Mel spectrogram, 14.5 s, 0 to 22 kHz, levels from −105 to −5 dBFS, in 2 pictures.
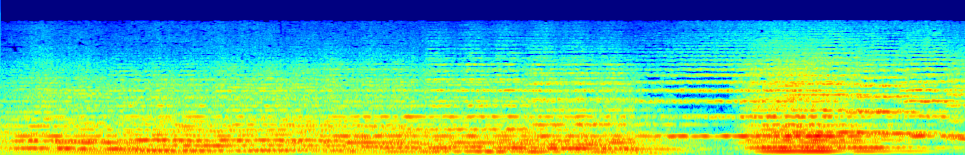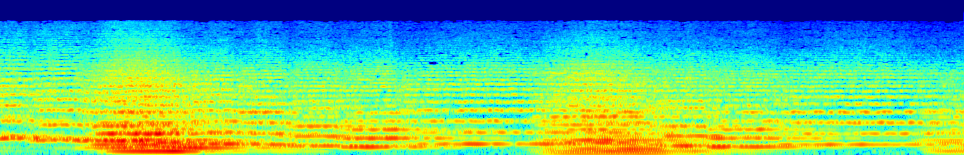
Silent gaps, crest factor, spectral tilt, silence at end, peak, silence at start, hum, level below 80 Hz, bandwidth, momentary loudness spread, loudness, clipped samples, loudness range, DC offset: none; 20 dB; -7 dB/octave; 0 s; -2 dBFS; 0 s; none; -42 dBFS; 12.5 kHz; 12 LU; -23 LUFS; under 0.1%; 6 LU; under 0.1%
